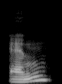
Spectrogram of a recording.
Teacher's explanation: It's a vibrated sound. It's a voiced sound.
